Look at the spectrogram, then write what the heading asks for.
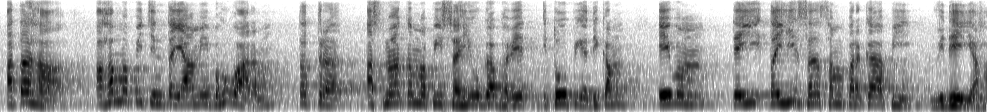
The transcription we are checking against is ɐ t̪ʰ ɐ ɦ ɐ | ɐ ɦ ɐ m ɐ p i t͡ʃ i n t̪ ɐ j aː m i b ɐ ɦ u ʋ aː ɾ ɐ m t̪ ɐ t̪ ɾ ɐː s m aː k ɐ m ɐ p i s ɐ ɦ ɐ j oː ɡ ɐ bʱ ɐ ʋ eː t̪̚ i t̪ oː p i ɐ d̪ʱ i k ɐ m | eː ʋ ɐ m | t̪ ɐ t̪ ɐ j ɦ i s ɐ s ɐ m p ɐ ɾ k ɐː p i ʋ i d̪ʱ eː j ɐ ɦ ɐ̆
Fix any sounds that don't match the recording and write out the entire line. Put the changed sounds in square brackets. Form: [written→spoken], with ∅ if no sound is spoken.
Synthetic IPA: ɐ [t̪ʰ→t̪] ɐ ɦ ɐ | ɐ ɦ ɐ m ɐ p i t͡ʃ i n t̪ ɐ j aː m i b ɐ ɦ u ʋ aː ɾ ɐ m t̪ ɐ t̪ ɾ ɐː s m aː k ɐ m ɐ p i s ɐ ɦ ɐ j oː ɡ ɐ bʱ ɐ ʋ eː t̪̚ i t̪ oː p i ɐ d̪ʱ i k ɐ m | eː ʋ ɐ m | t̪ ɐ t̪ ɐ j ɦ i s ɐ s ɐ m p ɐ ɾ k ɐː p i ʋ i d̪ʱ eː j ɐ ɦ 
